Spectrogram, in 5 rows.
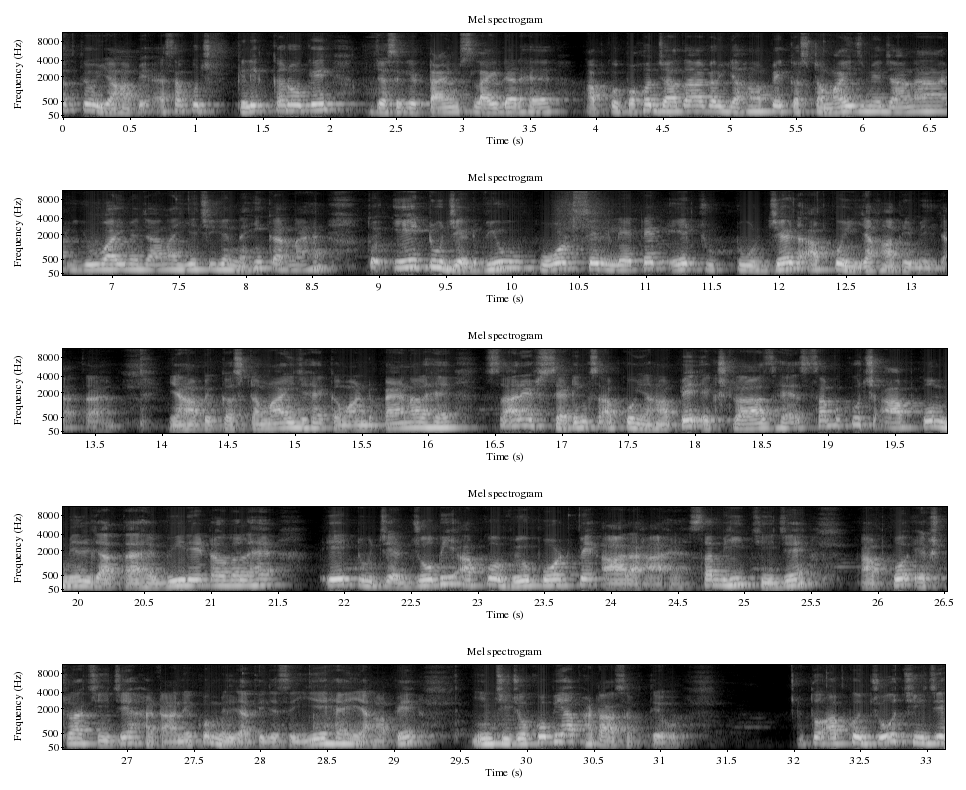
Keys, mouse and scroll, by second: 5.6 click, 7.5 click, 12.1 right click, 23.7 click, 27.9-28.5 drag, 32.2 right click.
